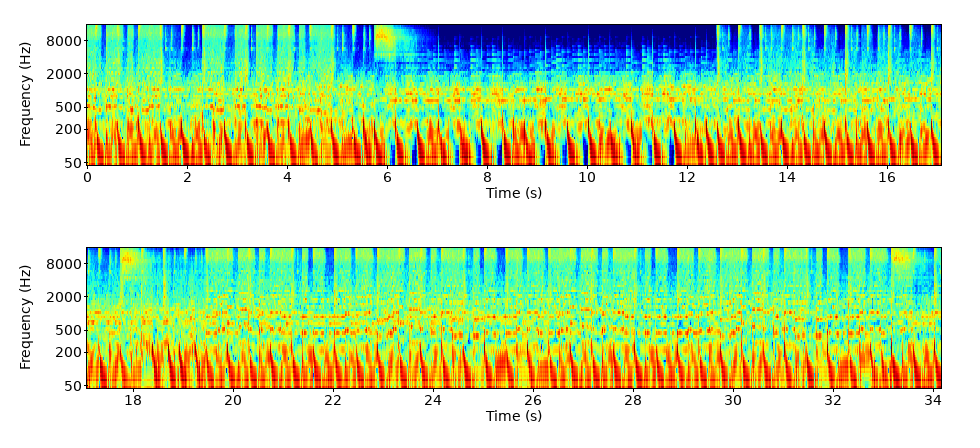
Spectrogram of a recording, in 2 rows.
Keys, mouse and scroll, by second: 1.9 click, 4.7 click, 12.5 click, 14.2 click, 15.2-15.6 scroll down 2, 15.9 scroll down 2, 24.5 click, 31.6 click, 33.0 click.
